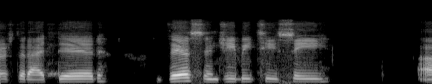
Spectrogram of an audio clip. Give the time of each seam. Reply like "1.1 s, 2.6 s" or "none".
3.0 s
